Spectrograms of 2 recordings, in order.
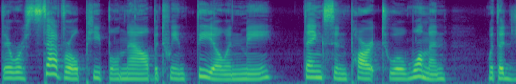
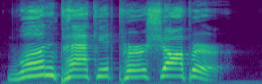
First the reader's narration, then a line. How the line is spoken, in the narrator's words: the front worker yelling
